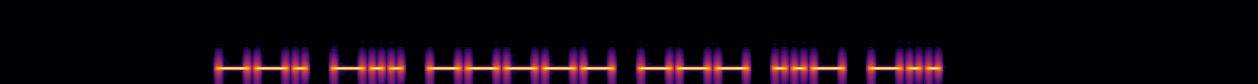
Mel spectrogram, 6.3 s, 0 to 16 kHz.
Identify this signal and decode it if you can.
Morse code, heard as a keyed tone, about 25 wpm, 700 Hz. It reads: GD0OUD
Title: Call Signs Repeated 3x - 25wpm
